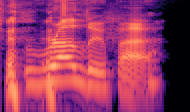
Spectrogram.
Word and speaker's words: RLUIPA: I pronounce this RLUIPA. How do you pronounce it? – RLUIPA. – RLUIPA. – RLUIPA. – Okay, that's definitely incorrect, listeners. So I just want you to know if you're dropping it in casual conversation, it's pronounced RLUIPA.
